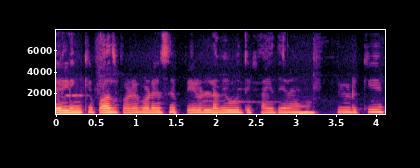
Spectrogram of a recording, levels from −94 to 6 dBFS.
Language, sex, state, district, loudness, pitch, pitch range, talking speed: Hindi, female, Maharashtra, Aurangabad, -17 LUFS, 200 Hz, 195-210 Hz, 205 wpm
